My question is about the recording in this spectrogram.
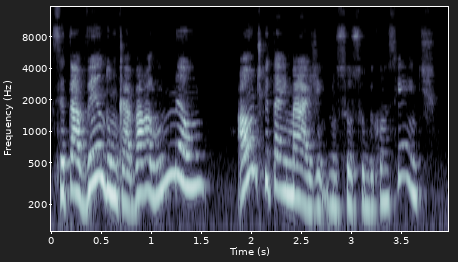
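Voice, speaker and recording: A woman's voice: high-pitched, very animated, a little fast, breathy edge. A woman therapist with a Brazilian Portuguese accent, talking casually and emphatically to viewers and asking them direct questions. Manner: emphatic, speaks straight to the listener with rhetorical questions. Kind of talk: casual talk to viewers about anxiety.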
